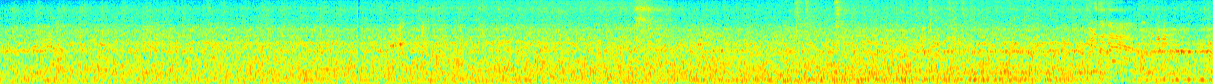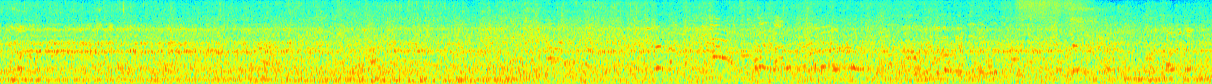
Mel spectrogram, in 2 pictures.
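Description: A Bangladesh Railway diesel locomotive and its passenger coaches rolling slowly into a station, the engine running and the wheels rumbling on the rails. A steady high squeal runs under it, and the sound grows a little louder as the coaches pass.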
